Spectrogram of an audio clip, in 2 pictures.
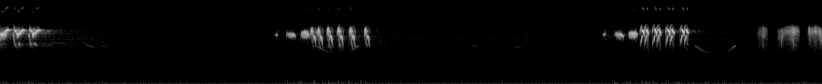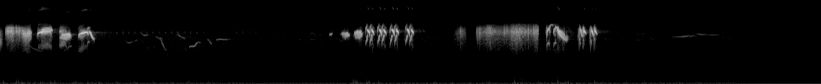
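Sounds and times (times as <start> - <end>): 
black redstart calling: 2.7 - 3.8, 6.0 - 10.6, 11.5 - 14.3.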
